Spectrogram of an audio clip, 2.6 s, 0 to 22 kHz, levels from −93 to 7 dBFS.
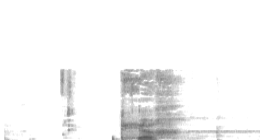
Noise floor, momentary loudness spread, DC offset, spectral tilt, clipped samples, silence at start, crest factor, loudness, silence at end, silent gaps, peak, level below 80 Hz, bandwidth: -84 dBFS; 18 LU; under 0.1%; -3.5 dB/octave; under 0.1%; 0.6 s; 24 dB; -36 LUFS; 0.8 s; none; -18 dBFS; -80 dBFS; 11.5 kHz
